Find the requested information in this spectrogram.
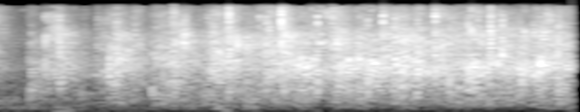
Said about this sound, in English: Thank you for that forced golf clap. I don't mind, I'll take whatever I can get.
